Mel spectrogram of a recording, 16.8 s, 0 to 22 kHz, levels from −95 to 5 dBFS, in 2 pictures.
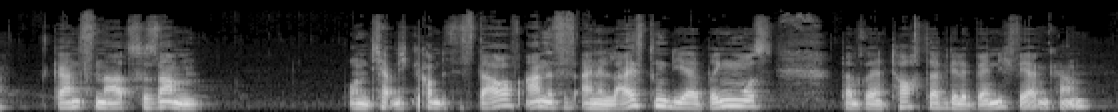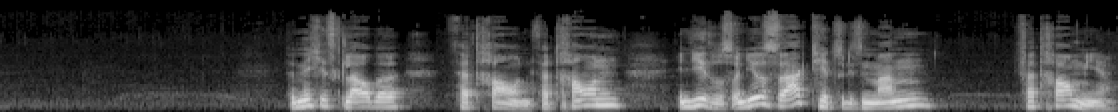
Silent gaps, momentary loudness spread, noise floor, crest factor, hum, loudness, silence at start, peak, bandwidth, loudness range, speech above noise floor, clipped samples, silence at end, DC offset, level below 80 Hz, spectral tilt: none; 10 LU; -66 dBFS; 18 dB; none; -22 LUFS; 0 s; -4 dBFS; 15 kHz; 5 LU; 45 dB; under 0.1%; 0 s; under 0.1%; -68 dBFS; -6.5 dB/octave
